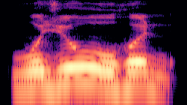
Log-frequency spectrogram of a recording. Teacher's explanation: ജ നാവിന്റെ മധ്യവും മേലെ അണ്ണാക്കുമാണ്.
